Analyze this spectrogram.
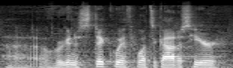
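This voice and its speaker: With music in the background, a man from North Carolina keeps up a laid-back, rambling chat on his livestream while building something. His medium-pitched voice stays steady in tone, moving at a moderate pace with some vocal fry.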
